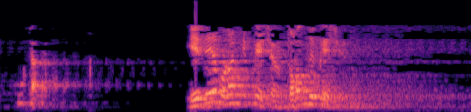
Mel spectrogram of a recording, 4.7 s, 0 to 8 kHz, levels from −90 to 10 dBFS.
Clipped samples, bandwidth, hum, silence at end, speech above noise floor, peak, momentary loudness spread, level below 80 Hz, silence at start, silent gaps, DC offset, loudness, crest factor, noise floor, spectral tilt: under 0.1%; 8 kHz; none; 0.7 s; 49 dB; 0 dBFS; 20 LU; -62 dBFS; 0.15 s; none; under 0.1%; -17 LUFS; 20 dB; -66 dBFS; -7 dB/octave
